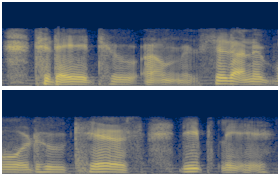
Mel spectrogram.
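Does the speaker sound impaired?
Yes: cerebral palsy.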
